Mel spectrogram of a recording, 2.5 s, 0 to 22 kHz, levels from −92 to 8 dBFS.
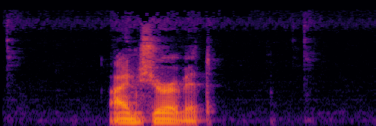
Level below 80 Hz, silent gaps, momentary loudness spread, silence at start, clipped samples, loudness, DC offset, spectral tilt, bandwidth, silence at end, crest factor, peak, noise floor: -38 dBFS; none; 11 LU; 0.75 s; under 0.1%; -20 LUFS; under 0.1%; -5.5 dB/octave; 15.5 kHz; 1.1 s; 22 dB; -2 dBFS; -64 dBFS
